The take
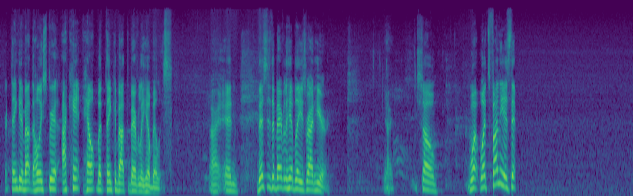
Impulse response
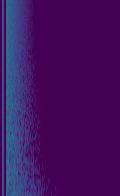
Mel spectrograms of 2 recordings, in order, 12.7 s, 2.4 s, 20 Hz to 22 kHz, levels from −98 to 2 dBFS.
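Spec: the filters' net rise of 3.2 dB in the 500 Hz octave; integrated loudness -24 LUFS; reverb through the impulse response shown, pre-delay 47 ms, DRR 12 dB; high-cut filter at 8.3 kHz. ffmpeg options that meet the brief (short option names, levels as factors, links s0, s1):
-filter_complex "[0:a]lowpass=8300,equalizer=f=500:t=o:g=4,asplit=2[s0][s1];[1:a]atrim=start_sample=2205,adelay=47[s2];[s1][s2]afir=irnorm=-1:irlink=0,volume=0.316[s3];[s0][s3]amix=inputs=2:normalize=0,volume=0.891"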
